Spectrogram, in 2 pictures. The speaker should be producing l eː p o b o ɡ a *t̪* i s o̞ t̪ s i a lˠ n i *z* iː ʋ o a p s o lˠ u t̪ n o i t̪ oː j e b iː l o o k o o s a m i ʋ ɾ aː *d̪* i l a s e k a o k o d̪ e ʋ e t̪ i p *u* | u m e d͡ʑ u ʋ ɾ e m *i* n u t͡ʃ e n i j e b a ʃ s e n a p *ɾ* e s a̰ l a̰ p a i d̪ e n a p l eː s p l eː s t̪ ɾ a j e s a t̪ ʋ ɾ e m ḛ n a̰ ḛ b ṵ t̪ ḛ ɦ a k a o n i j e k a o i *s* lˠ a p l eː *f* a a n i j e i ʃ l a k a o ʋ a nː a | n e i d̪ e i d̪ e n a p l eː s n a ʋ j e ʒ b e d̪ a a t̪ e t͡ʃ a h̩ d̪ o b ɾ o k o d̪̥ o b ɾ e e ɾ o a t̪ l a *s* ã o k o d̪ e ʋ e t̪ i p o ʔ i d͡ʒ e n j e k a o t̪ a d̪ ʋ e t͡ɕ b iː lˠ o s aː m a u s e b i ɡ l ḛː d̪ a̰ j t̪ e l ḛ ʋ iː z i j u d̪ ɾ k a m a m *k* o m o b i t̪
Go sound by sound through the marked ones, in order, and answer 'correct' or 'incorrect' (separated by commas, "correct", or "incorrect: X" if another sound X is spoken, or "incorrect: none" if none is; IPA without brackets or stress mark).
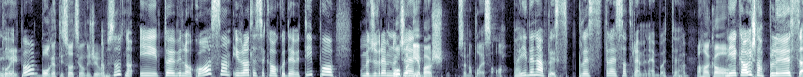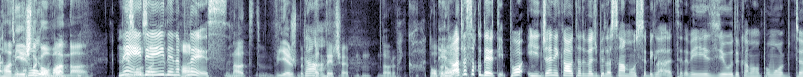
correct, incorrect: ʒ, incorrect: t̪, incorrect: o, incorrect: e, incorrect: l, incorrect: ʃ, incorrect: s, correct, incorrect: p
